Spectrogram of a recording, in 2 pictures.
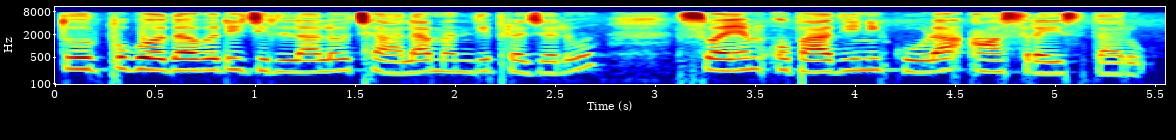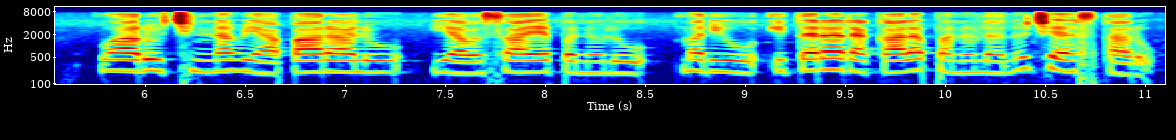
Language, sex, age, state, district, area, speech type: Telugu, female, 45-60, Andhra Pradesh, East Godavari, rural, spontaneous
